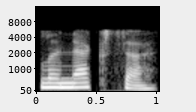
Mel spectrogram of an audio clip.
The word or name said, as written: Lenexa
